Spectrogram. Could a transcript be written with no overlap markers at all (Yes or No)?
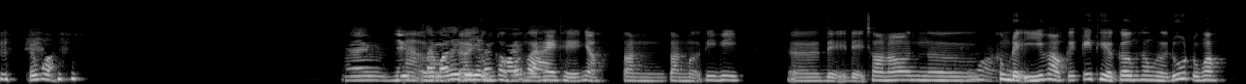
No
